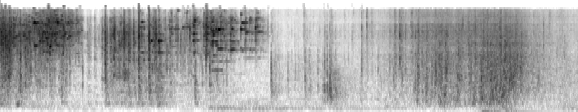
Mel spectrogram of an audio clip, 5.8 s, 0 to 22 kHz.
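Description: An army of German tanks drives forward and crashes through a forest on December 16 in winter, in a loud, continuous burst of splintering and snapping, with heavy low rumbling underneath and repeated breaking impacts surging and fading over several seconds.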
